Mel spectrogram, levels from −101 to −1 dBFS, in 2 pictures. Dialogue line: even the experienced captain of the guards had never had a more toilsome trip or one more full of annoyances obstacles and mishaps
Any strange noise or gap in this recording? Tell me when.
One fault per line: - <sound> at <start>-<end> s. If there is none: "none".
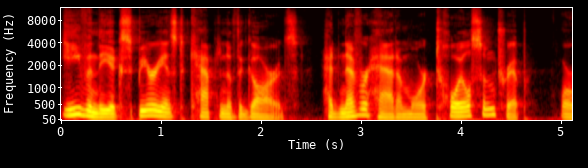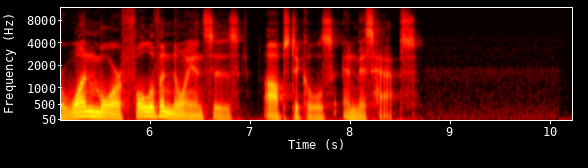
none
